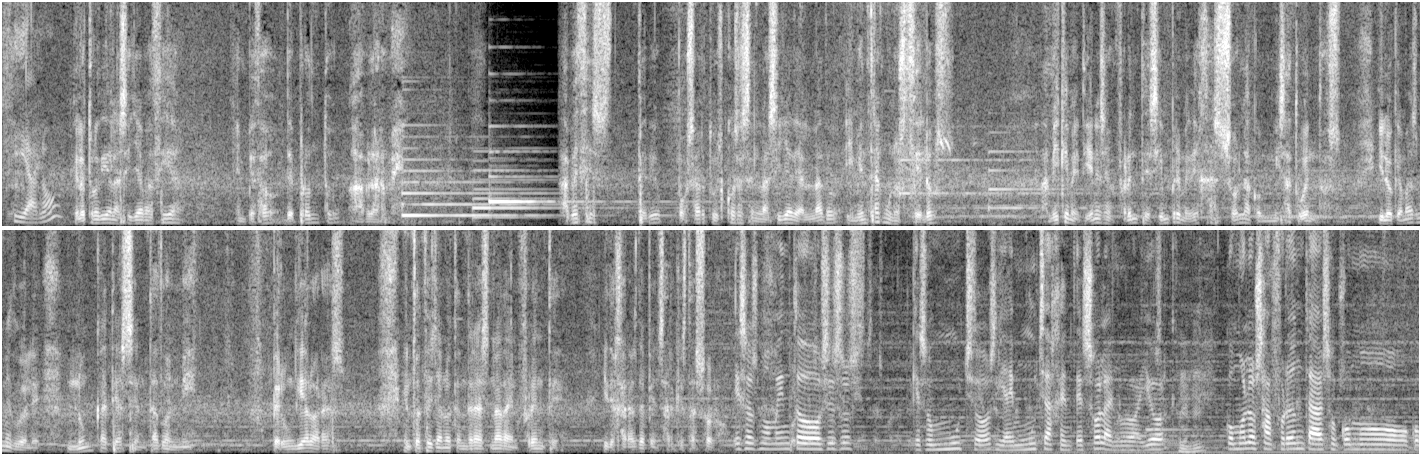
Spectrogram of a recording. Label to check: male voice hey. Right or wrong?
Wrong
